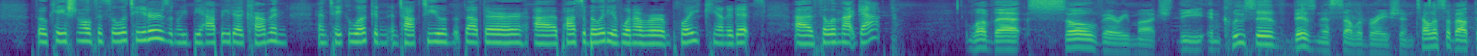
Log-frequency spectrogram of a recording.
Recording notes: live from ABQ AXE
